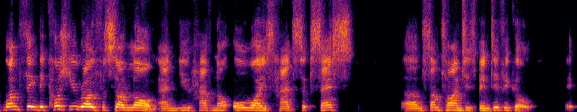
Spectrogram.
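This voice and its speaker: Older man hosting a video call interview. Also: on the high side. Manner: warm encouraging questions, rephrasing them simply. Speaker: interview host. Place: room at home.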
